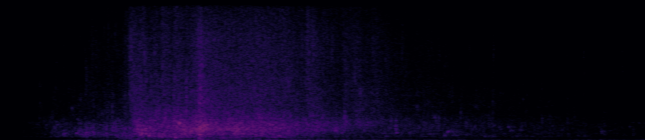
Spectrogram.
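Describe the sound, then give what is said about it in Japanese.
Water sloshes in a bubble-filled tub, rising to a full splash and swirl that then settles slowly into a softer, fading wash. No one speaks. “はーい、お兄ちゃん、今度は泡風呂だよ。あ、さ、湯船に入って。”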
